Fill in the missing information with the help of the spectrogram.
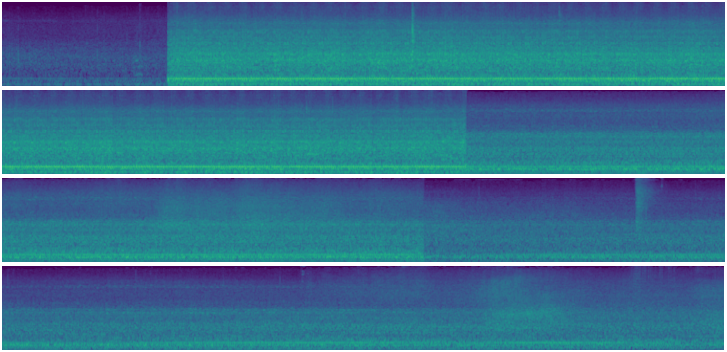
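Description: Diesel engines of fire engine and ambulance idling, a loud steady hum over the hiss of heavy rain. It starts suddenly just under two seconds in and drops abruptly in loudness about twelve seconds in and again near nineteen seconds.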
